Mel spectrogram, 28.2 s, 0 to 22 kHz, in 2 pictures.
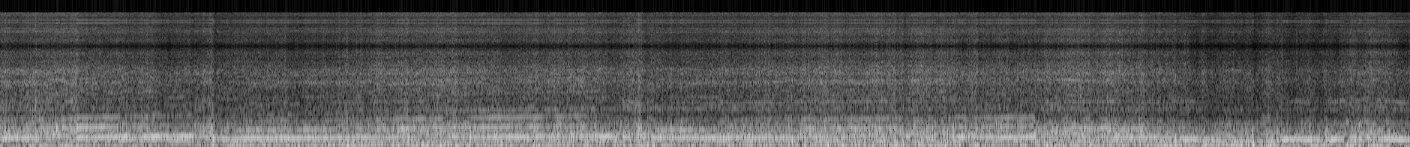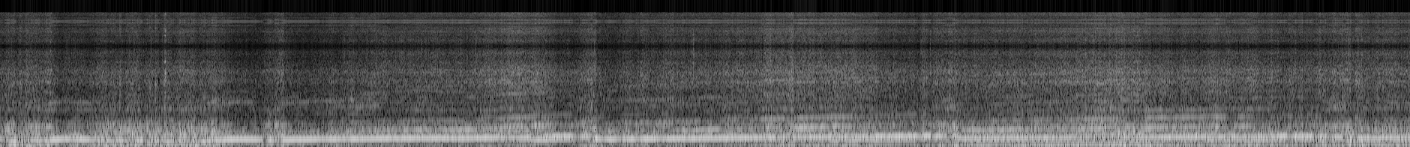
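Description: Supercharged BMW E30 race car's engine heard from inside the cabin, running hard at high revs with a brief change in pitch every few seconds as gears are changed. About halfway through, the pitch drops and wavers as the car slows for a corner, then climbs steadily again as it pulls away.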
